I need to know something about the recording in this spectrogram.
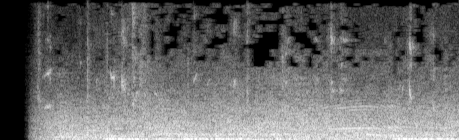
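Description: Steady arena crowd noise during an NBA game, with a basketball being dribbled on the hardwood court. It comes in abruptly just after the start.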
